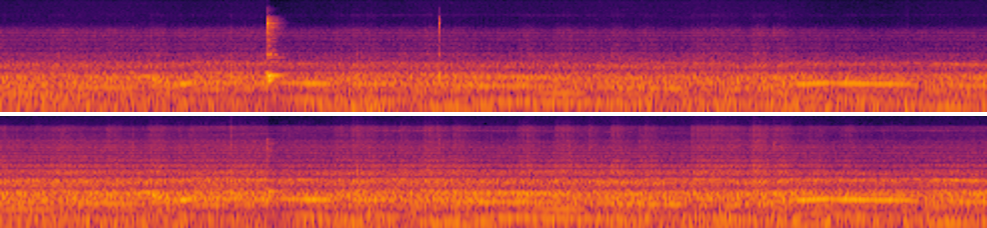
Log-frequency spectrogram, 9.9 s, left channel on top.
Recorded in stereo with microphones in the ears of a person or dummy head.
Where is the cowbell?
65° left (ahead or behind).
